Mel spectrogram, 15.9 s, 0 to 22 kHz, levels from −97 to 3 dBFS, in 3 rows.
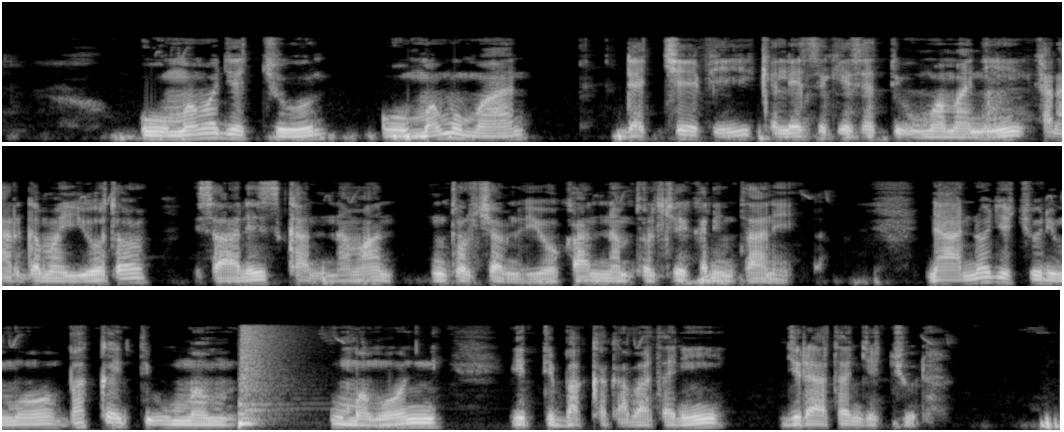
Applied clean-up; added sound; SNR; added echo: none; Snare drum; 7 dB; none.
